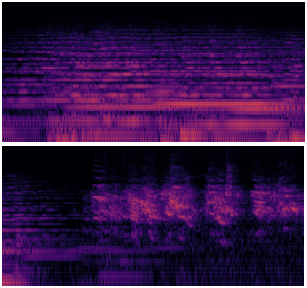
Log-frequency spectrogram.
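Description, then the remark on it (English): A flock of turkeys on a family farm in Biggar gobbling loudly, a dense overlapping chorus at first, then sharper bursts of rapid gobbles in quick succession toward the end. “This was recorded before the avian flu outbreak, so happily we were able to visit with some of their birds on the family farm in Biggar.”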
